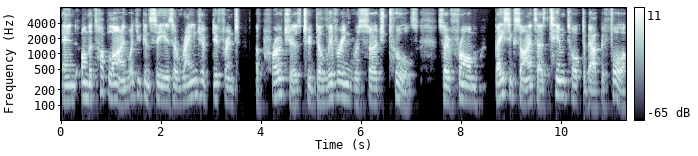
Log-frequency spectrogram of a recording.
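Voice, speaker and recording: Against a quiet background, a man with an Australian accent speaks at a fairly slow pace with a medium pitch and ordinary pitch variation. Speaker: medical device executive and researcher. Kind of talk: conference presentation. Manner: halting, many fillers.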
